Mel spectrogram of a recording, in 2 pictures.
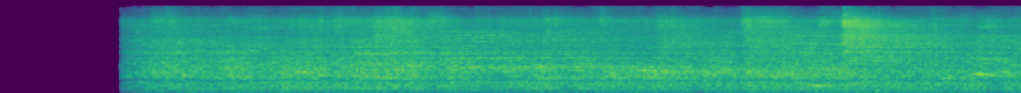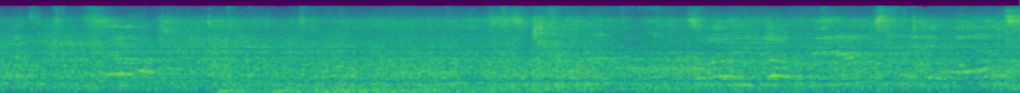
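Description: Ice hockey game ambience in an indoor rink: skates scraping, with scattered clacks of sticks and puck on the ice. Indistinct spectator chatter runs underneath.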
